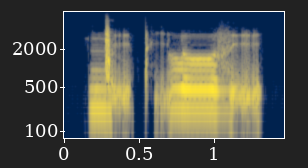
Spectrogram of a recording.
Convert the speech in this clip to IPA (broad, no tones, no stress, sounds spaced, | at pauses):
ŋ͡ǀ ḛ tʼ ḭ l ɤ z ḛ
